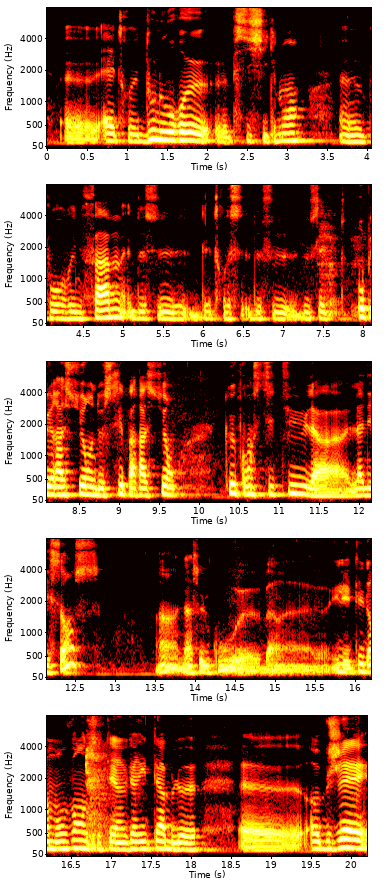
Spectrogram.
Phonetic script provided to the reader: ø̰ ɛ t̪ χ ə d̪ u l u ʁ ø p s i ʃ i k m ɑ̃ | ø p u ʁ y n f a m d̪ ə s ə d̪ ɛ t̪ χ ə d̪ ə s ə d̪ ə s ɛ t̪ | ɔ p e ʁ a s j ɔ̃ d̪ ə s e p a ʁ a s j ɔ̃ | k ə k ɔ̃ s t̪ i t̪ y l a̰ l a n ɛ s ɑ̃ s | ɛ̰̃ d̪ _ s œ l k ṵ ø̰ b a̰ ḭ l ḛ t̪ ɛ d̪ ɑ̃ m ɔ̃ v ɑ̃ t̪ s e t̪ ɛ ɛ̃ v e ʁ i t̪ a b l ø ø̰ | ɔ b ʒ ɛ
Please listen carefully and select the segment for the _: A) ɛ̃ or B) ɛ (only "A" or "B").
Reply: A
